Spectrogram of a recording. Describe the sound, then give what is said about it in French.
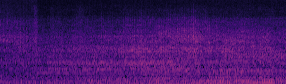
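A tractor engine runs steadily, a loud, continuous low rumble with a droning hum that holds even throughout, with no voices; a farmer drives the tractor while tending young cows. “Là, c'est mon père, là, dans le tracteur.”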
